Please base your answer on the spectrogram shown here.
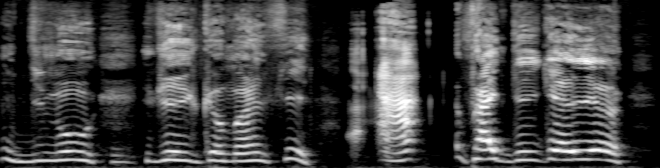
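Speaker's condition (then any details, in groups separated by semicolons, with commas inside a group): Cerebral palsy; self-described as speaking a bit oddly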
